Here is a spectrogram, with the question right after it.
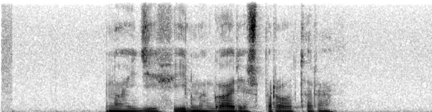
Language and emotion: Russian, neutral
